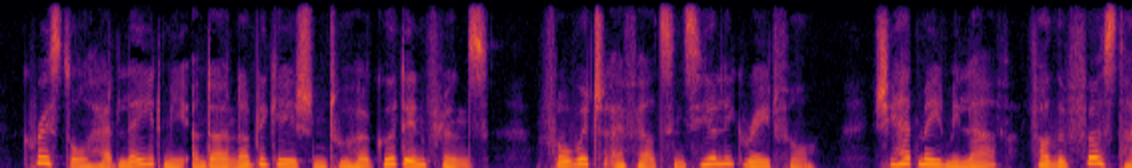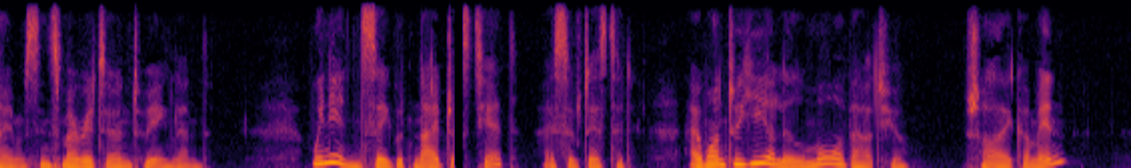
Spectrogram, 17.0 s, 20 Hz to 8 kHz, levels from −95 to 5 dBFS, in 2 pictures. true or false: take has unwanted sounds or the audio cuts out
true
